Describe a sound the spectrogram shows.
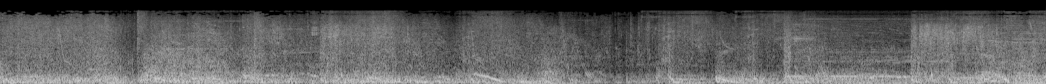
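Laser beams zap and buzz in a video game.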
